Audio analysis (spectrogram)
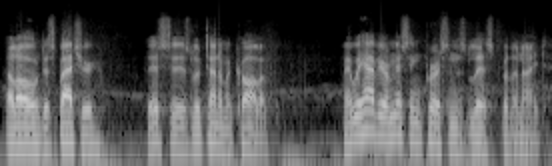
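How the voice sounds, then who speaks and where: A man's voice: fairly low pitch, expressive, moderate pace, close to an everyday voice. An actor playing a terse, commanding male police lieutenant in an old radio crime drama. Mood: curt. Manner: terse, matter-of-fact, authoritative. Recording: faintly noisy old radio recording.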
